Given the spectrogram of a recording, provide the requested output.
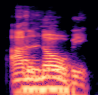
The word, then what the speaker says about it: Anunoby: I always say his name wrong. Big dude can nail it. Anunoby.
